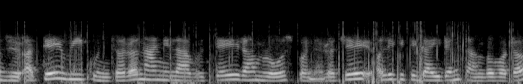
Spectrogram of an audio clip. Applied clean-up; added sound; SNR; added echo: none; Crumpling, crinkling; 15 dB; none.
